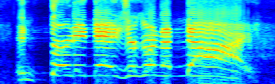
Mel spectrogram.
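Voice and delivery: high, loud mock prophet's pronouncement; doom prophecy. Jonah warning Nineveh of its death, loud mock doom. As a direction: boom out a gleeful prophet of doom. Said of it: "this is what he tells him".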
